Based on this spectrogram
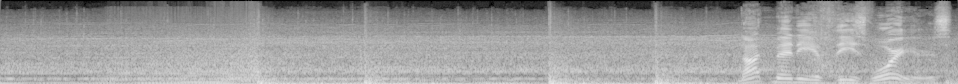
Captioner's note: shouts from the crowd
